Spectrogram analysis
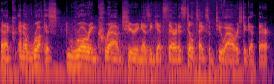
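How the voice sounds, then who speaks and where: Male let's player, lowish voice, casual and explanatory with a sarcastic edge, game noise behind. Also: fairly even intonation, normal speed. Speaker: let's play host and player. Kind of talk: casual gaming commentary. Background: video game ambience.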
